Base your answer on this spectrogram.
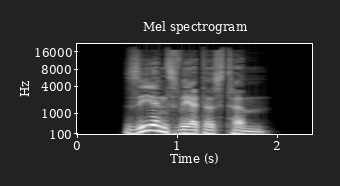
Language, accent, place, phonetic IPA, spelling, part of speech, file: German, Germany, Berlin, [ˈzeːənsˌveːɐ̯təstəm], sehenswertestem, adjective, De-sehenswertestem.ogg
- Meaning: strong dative masculine/neuter singular superlative degree of sehenswert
